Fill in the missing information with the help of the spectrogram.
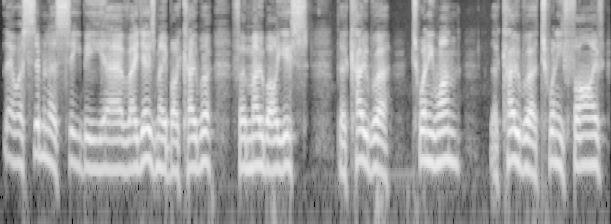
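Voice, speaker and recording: A man's voice: a little high, dry recording, studio quality. A man in his fifties presenting a hobby showcase in an enthusiastic, savouring, exclamatory way. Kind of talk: enthusiastic product showcase narration.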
